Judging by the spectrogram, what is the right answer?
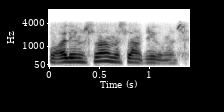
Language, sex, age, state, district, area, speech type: Kashmiri, male, 18-30, Jammu and Kashmir, Kupwara, urban, conversation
